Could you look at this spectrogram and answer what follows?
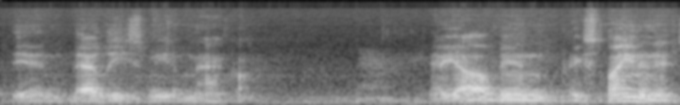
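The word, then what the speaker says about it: Mackem: I guess the confusion is is that you pronounce it mackum and you spell it m a c k mackum.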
